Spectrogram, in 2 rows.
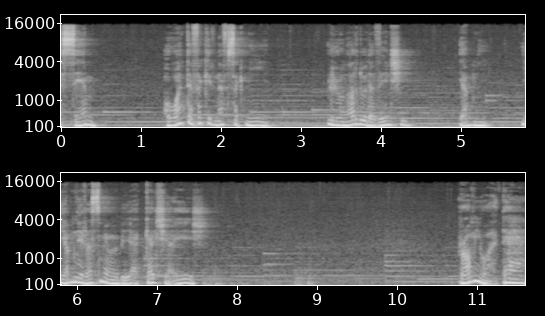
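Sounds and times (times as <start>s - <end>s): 
speech: 0.0s - 0.6s, 1.3s - 7.7s, 10.8s - 11.5s
steady rain hissing through a thunderstorm: 0.0s - 11.5s
low rumble of thunder: 5.1s - 10.4s.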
